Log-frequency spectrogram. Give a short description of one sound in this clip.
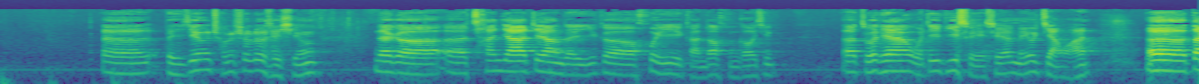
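A woman speaks calmly into a microphone, heard through a loudspeaker in a large room.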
